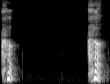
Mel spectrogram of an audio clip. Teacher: Now, when we come down to allophones, say for example, C-A-K-E, cake. A native speaker pronounces the initial sound k with a slight h sound. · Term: aspiration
